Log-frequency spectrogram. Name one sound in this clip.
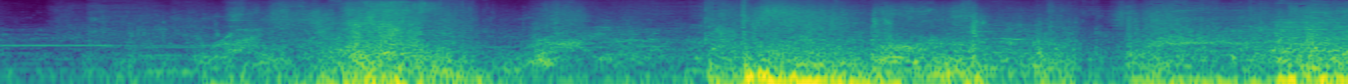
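Video game fight effects crash and whoosh in quick bursts.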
